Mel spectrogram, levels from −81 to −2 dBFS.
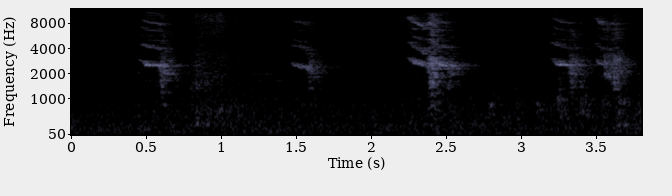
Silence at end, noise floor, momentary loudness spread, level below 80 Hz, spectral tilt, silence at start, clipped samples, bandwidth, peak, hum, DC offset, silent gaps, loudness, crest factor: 0 s; -70 dBFS; 24 LU; -86 dBFS; 1 dB/octave; 0 s; under 0.1%; 11.5 kHz; -32 dBFS; none; under 0.1%; none; -48 LUFS; 22 dB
